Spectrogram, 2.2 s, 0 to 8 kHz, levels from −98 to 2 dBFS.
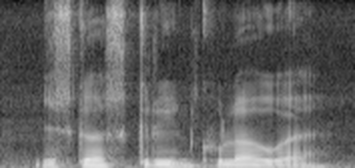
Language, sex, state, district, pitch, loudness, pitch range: Hindi, male, Jharkhand, Ranchi, 105 Hz, -16 LUFS, 95-110 Hz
